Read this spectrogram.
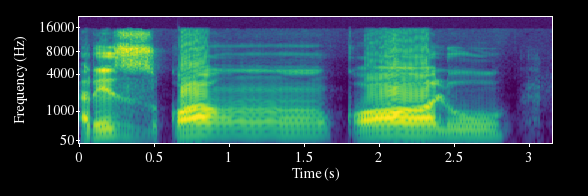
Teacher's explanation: Maka samarkanlah suara nunnya kepada huruf qaf.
